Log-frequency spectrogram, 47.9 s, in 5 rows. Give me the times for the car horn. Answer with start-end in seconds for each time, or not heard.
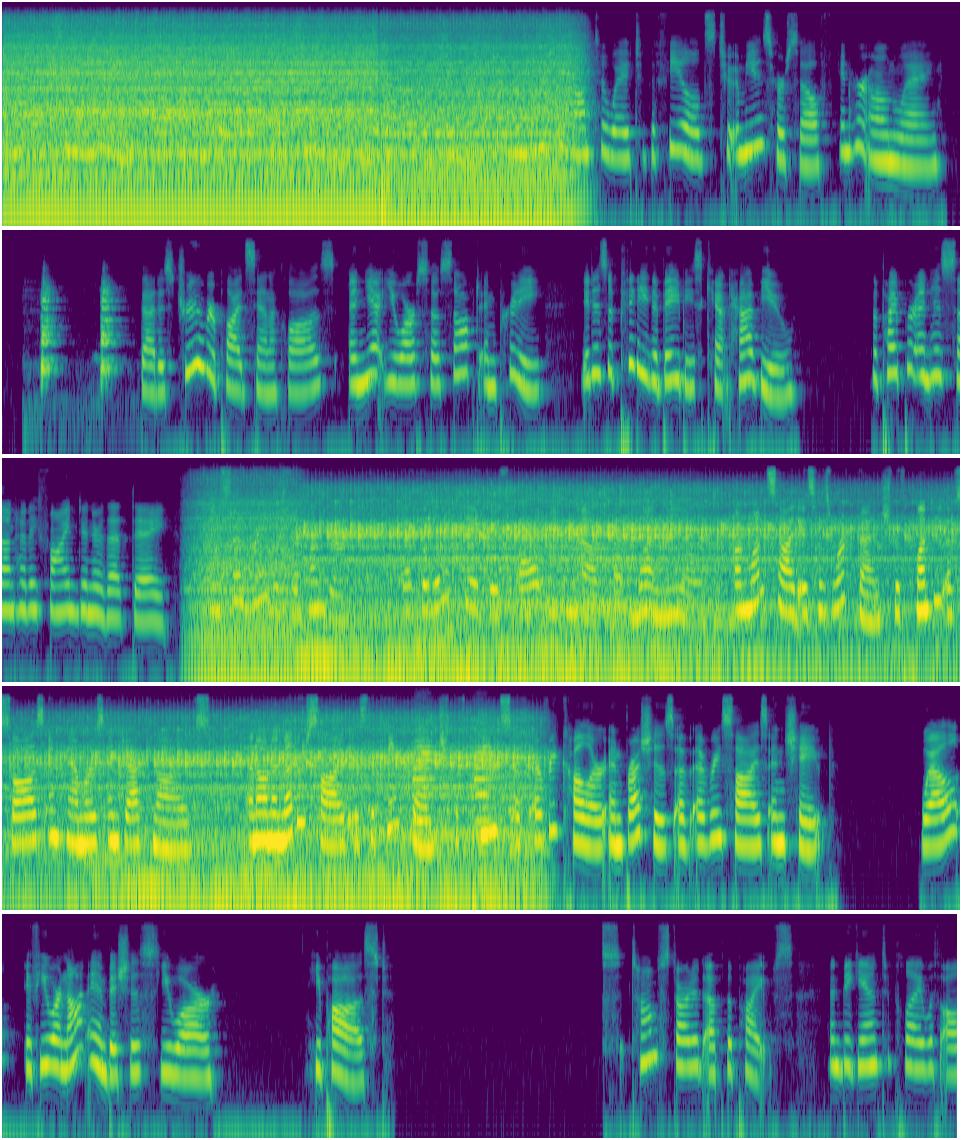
9.9-10.7, 32.8-33.8.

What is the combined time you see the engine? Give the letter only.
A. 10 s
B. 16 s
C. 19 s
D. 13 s
C.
